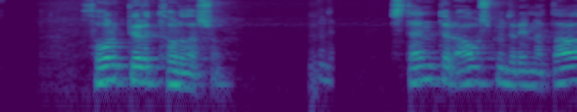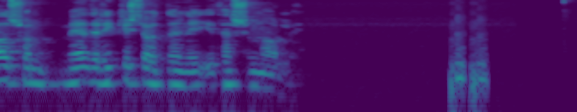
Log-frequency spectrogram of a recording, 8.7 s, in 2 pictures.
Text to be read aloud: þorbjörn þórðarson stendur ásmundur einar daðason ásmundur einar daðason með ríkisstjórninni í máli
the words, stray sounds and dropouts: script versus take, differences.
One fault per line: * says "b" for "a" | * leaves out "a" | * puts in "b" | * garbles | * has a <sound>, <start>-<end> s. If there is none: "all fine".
* has a laugh, 2.3-2.5 s
* leaves out "ásmundur einar daðason"
* puts in "þessu"
* has a laugh, 7.7-8.0 s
